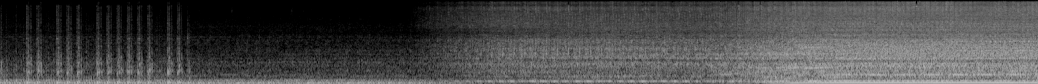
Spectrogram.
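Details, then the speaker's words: Petrol engine idling while warming up, hunting and shaking with gaps in its beat from a returning misfire; the engine management light came on and a fault code was stored. "Right, it's running terribly. The misfire is back, but the engine management light has come on this time, so I'm going to shut it off."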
